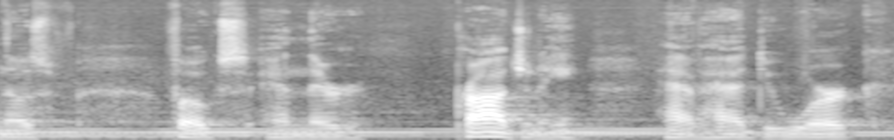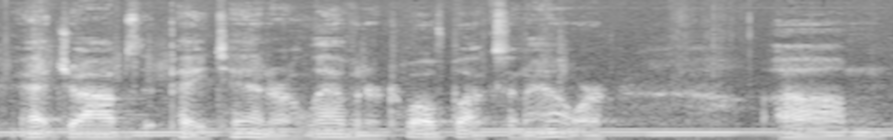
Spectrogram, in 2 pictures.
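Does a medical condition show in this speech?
No.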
